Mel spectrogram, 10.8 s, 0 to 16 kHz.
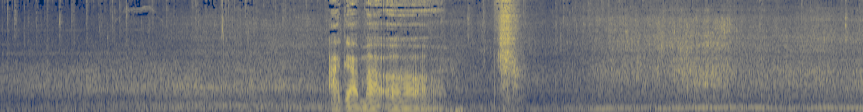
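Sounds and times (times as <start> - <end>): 
engine of a new truck pulling up: 0.0 - 10.7
speech: 4.2 - 5.6
brief broadband burst of noise: 5.6 - 6.8.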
